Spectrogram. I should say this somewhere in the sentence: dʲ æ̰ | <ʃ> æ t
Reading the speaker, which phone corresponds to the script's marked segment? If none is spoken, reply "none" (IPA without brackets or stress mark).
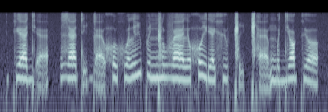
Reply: z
